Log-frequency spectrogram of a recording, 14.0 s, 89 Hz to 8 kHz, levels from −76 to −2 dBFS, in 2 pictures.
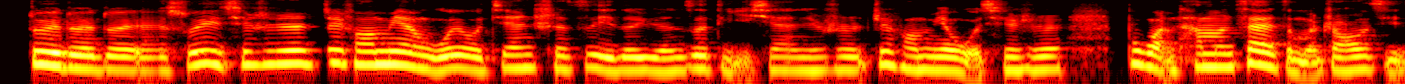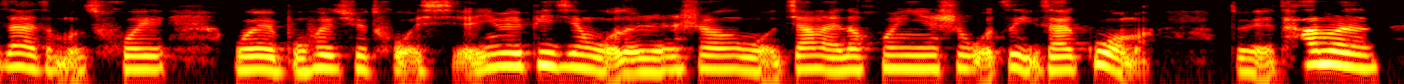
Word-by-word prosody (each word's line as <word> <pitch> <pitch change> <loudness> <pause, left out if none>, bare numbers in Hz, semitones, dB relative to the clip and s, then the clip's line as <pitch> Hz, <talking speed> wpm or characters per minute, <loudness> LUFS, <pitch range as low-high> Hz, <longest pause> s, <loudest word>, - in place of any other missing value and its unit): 对 255 -2 +8
对 210 -2 +3
对。 190 -1 -2
所 230 +8 -1
以 265 -2 +2
其 255 +1 -3
实 265 +1 +3
这 280 0 -1
方 255 -1 +2
面 245 -6 +4
我 195 - +4
有 205 -3 +1
坚 210 +4 -4
持 205 -2 -6
自 215 +2 -8
己 195 - +2
的 185 0 0
原 185 -1 -1
则 205 +1 0
底 195 -3 -9
线， 190 -1 -5
就 185 0 -4
是 190 0 -4
这 255 -1 -2
方 200 -4 -4
面， 190 -2 +1
我 - - -1
其 190 0 -4
实 195 +1 -3 0.3
不 270 - -2
管 220 -3 +1
他 225 - -4
们 225 0 +2
再 250 0 +4
怎 175 -6 -4
么 140 - -1
着 190 0 -2
急， 160 -4 -6
再 230 -2 0
怎 195 - -6
么 - - -5
催， 200 +1 -3 0.3
我 200 0 +2
也 195 - +4
不 180 -1 -3
会 210 +2 +1
去 205 -1 -4
妥 - - -4
协， 175 -1 -4
因 225 +2 0
为 235 - +4
毕 240 0 +2
竟 225 -2 0
我 185 - +1
的 165 +1 +2
人 180 +2 0
生， 200 -1 -2
我 180 - -2
将 205 0 0
来 190 -2 0
的 195 +1 0
婚 210 +1 -4
姻 205 0 0
是 205 +1 -3
我 - - -1
自 225 - -2
己 190 - -1
在 195 -1 +1
过 240 +6 +3
嘛。 - - -7 0.4
对， 175 -2 -4
他 260 +1 +5
们 240 -5 +6
205 Hz, 310 characters per minute, -21 LUFS, 190-225 Hz, 0.4 s, 对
